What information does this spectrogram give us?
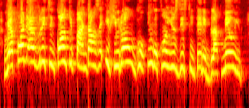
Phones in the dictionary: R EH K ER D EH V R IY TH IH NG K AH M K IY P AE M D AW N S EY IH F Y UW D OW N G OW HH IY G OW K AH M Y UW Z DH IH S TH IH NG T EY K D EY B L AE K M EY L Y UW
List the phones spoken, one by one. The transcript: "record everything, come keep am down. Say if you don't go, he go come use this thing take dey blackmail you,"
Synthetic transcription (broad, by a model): R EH K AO D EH V R IY T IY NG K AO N K IY P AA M D AW N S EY IH F Y UW D OW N G OW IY G OW K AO Y UW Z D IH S T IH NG T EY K D EY B L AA K M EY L Y UW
